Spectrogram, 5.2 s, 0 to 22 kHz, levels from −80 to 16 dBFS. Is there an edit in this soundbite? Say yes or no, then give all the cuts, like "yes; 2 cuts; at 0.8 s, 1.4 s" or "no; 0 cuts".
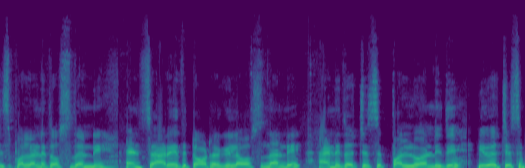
yes; 1 cut; at 1.1 s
